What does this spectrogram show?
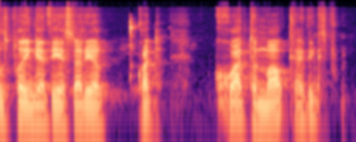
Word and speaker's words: Cuauhtémoc: By the way, just real quick, Cruz Azul is playing at the Estadio Cuauhtémoc. I think it's pronounced, but they're playing at Puebla. Cuauhtémoc.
